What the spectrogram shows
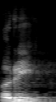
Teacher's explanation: ये ध्वनि आपकी आएगी जो प्लेस आपका री है, री का जो प्लेस स्थान आपका बनेगा वो आपका बनेगा मूर्धा ध्वनि के अंतर्गत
